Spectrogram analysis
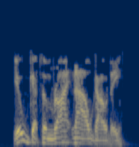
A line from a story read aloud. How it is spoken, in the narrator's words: snapped Bodney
